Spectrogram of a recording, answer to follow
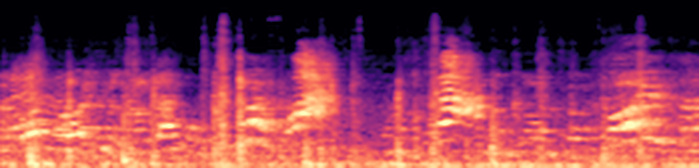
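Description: Children's voices and chatter, with two high, excited calls about two and three seconds in.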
